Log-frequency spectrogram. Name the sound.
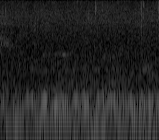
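rain falling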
